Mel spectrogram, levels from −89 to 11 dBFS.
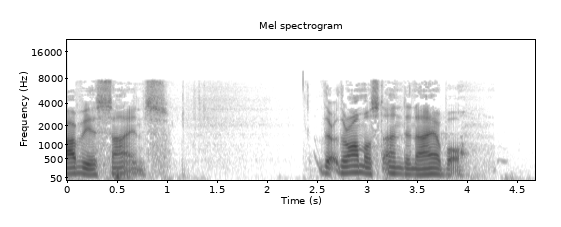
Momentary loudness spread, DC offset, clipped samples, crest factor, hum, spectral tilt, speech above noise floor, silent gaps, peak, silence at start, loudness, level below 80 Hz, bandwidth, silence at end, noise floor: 15 LU; under 0.1%; under 0.1%; 22 dB; none; -4.5 dB/octave; 48 dB; none; -6 dBFS; 0 s; -25 LUFS; -48 dBFS; 8 kHz; 0.7 s; -72 dBFS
